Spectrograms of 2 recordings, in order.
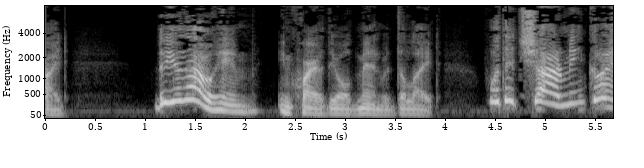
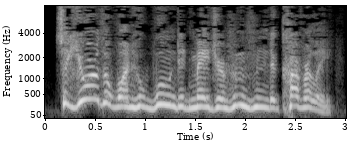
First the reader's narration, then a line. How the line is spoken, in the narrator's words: he exclaimed in horrified indignation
